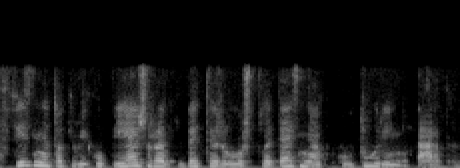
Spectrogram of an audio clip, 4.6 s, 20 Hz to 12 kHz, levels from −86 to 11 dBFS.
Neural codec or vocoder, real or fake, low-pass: none; real; 7.2 kHz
